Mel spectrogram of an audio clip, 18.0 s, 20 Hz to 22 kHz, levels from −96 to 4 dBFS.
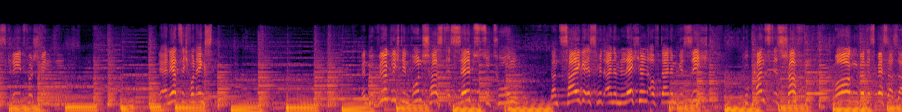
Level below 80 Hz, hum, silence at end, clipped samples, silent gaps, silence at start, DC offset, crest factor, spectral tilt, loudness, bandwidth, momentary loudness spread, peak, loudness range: -32 dBFS; none; 0 s; under 0.1%; none; 0 s; under 0.1%; 18 dB; -4.5 dB/octave; -25 LUFS; 10.5 kHz; 9 LU; -6 dBFS; 4 LU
